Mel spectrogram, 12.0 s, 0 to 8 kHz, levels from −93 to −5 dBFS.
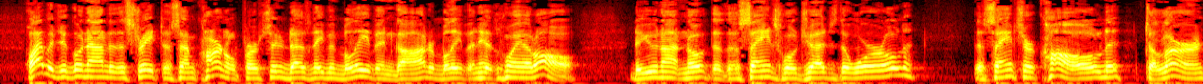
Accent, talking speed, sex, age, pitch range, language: American, 210 wpm, male, 60-79, 145-175 Hz, English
